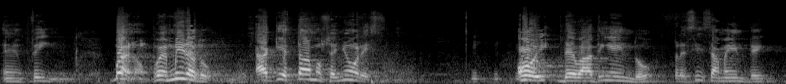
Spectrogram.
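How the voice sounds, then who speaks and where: A middle-aged man hosts a talk show in a joking, expressive way, full of quick exclamations. His voice sits fairly high for a man, with faint noise behind him.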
